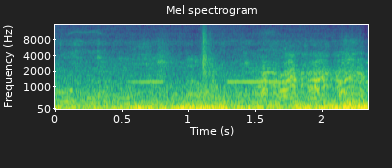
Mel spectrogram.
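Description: Wind rumbling on the microphone, with voices in the background.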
